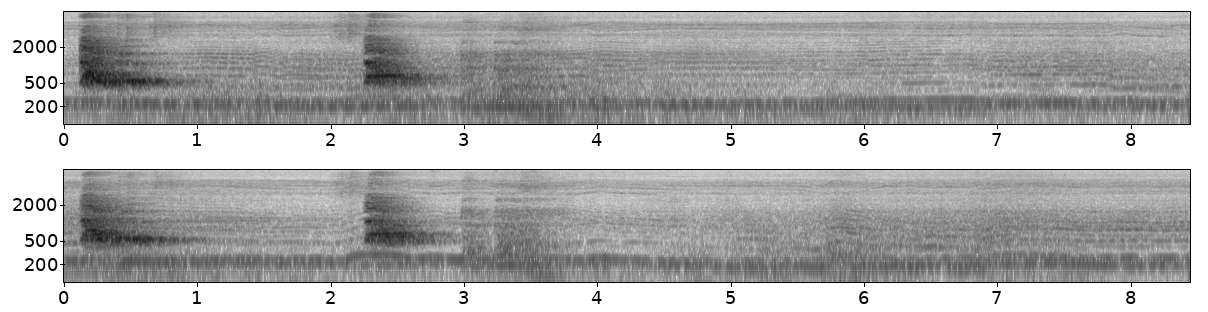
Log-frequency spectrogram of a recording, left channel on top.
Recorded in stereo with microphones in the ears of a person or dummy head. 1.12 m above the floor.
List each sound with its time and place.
0.1 s a dog barking: 45° left (ahead or behind), 1.5 m
3.0 s throat clearing: 30° left (ahead or behind), 2.5 m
